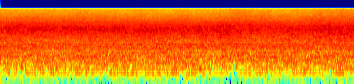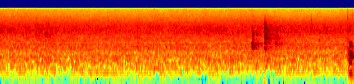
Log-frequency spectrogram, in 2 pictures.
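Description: Steady, even hiss throughout, with no distinct card snaps or taps standing out above it; a brief voice-like sound shortly before the end.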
